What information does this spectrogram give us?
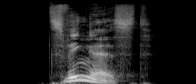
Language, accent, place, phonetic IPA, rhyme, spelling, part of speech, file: German, Germany, Berlin, [ˈt͡svɪŋəst], -ɪŋəst, zwingest, verb, De-zwingest.ogg
- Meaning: second-person singular subjunctive I of zwingen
